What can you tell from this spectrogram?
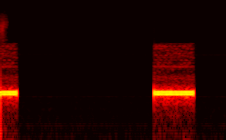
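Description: A telephone ringing tone, heard as a steady electronic buzz over a phone line: a brief tail of one ring, a two-second silence, then one fuller ring. No one speaks.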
